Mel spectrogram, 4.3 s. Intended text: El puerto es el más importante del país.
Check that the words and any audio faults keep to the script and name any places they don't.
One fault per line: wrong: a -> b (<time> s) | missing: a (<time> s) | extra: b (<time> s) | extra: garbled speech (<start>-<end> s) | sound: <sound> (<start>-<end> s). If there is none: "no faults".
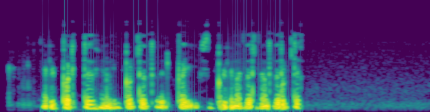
missing: más (1.1 s)
extra: garbled speech (2.1-3.0 s)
